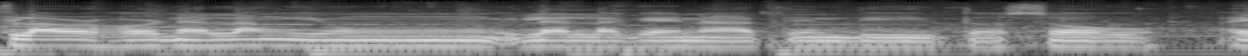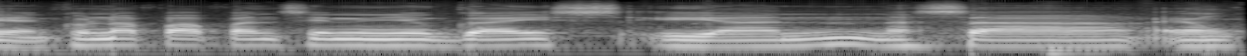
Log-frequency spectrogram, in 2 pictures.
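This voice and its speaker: With music in the background, a man at a medium pitch speaks at a fairly slow pace in a monotone, flat intonation. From Western Visayas, Philippines (Ilonggo). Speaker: fish hobbyist vlogger. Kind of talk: casual vlog talk. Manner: casual, hesitant with fillers.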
